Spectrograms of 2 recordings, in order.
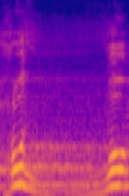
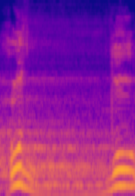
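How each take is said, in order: Both takes have the same delivery.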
